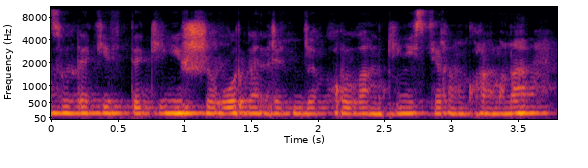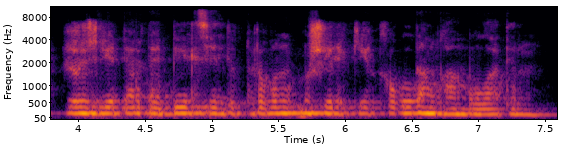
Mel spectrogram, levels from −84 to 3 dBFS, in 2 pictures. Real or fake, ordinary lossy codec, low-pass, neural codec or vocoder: fake; none; 9.9 kHz; codec, 24 kHz, 3 kbps, HILCodec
